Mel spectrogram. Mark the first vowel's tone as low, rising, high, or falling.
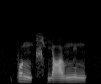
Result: falling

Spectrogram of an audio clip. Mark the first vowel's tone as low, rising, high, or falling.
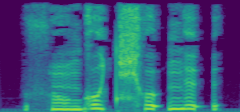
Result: low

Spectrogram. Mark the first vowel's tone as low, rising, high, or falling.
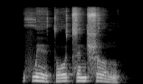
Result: falling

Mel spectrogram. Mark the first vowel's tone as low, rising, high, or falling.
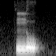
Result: low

